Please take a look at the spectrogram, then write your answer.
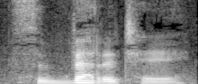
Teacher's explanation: he's gone from very posh and heightened rp to this trilled r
